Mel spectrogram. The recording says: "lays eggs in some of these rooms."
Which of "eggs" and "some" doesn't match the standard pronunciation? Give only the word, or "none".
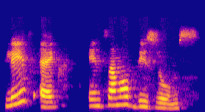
eggs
